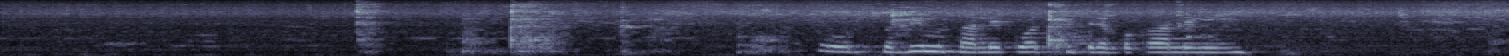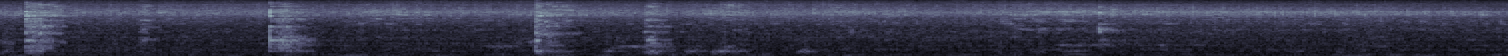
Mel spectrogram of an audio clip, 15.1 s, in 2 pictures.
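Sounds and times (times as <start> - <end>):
food sizzling in hot oil: 0.0 - 15.0
metal spatula scraping pan: 1.8 - 9.6, 10.2 - 11.8.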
